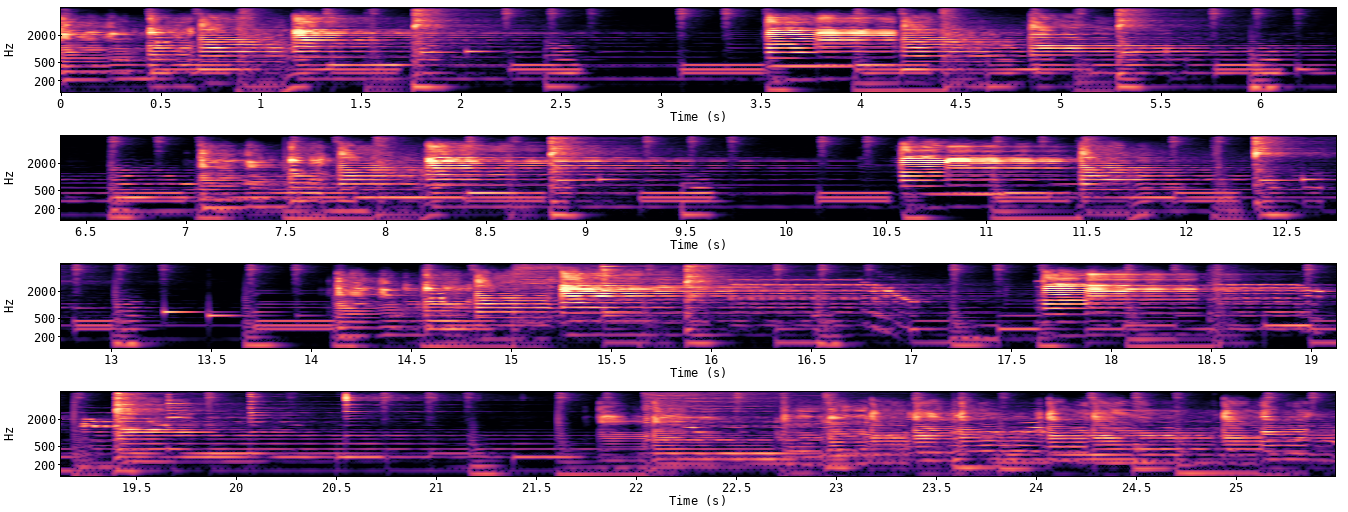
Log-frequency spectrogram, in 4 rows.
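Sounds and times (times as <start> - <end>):
zombie music loop: 0.0 - 25.4.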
